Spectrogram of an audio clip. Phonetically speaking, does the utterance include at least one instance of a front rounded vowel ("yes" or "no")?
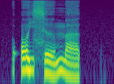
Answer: no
